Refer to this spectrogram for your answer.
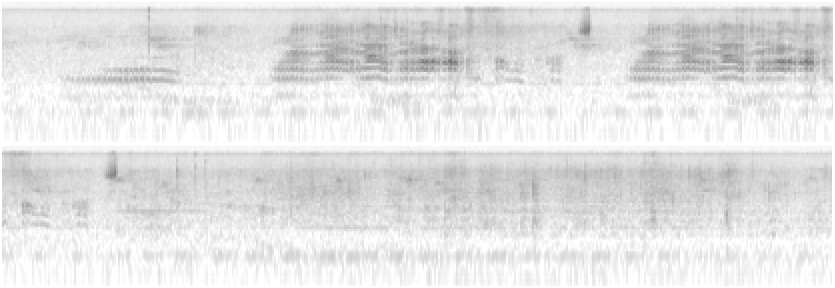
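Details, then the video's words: Street cats during mating season, a female in heat refusing a male: two drawn-out wavering yowls with rich harmonics, each about a second long and rising then falling, over a low steady hum and faint background noise. "Female cat in heat, cats mating season!!!"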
